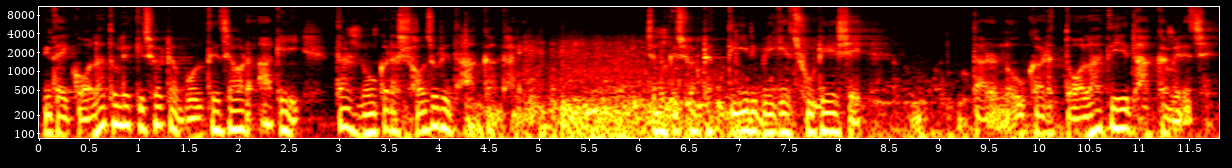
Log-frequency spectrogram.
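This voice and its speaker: Low-voiced man narrating a horror tale. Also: a little slow, echoey room, very noisy. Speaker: storyteller.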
